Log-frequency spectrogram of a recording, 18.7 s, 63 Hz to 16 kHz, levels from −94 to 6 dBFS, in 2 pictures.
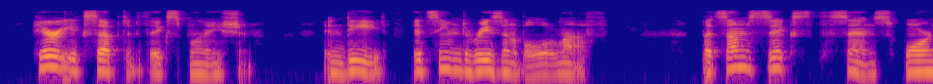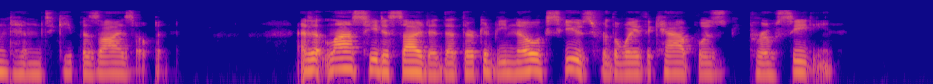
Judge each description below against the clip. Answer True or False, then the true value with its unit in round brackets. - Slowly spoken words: True (120 wpm)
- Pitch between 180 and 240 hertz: False (140 Hz)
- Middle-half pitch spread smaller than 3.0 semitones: False (3.3 semitones)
